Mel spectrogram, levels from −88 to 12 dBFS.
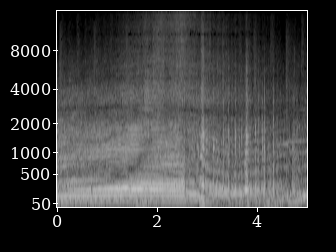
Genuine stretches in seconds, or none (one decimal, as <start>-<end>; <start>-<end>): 0.7-1.9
